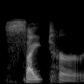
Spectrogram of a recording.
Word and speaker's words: Snyder: So just as one example here, my last name is pronounced cider, like apple cider, but it's spelled in here Snyder.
